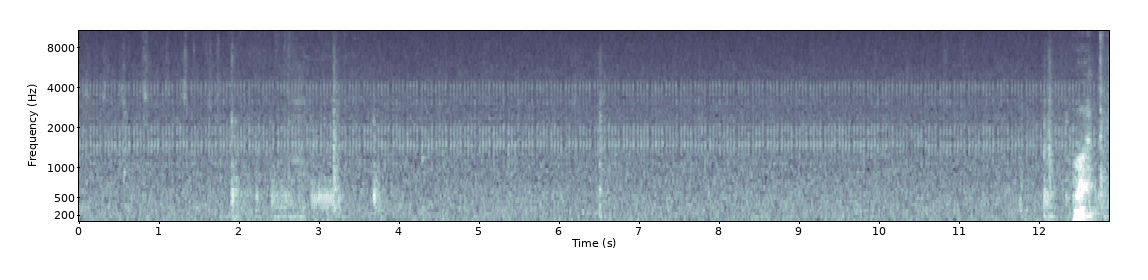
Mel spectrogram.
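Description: Near silence: steady room tone with a faint hiss, broken by a few faint soft clicks and one brief soft sound about two to four seconds in.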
